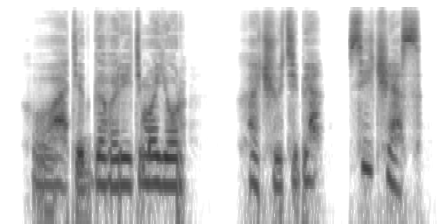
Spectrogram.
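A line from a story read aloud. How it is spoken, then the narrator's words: Growling. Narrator (Russian): Зарычал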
